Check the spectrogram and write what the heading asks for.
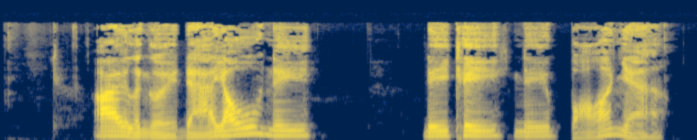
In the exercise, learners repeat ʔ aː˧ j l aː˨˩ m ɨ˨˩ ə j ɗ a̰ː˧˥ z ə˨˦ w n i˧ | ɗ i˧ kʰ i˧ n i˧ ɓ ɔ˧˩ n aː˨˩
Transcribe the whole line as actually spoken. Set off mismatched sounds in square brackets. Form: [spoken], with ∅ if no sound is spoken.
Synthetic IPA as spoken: ʔ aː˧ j l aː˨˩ [ŋ] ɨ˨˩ ə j ɗ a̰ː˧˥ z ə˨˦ w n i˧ | ɗ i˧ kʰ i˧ n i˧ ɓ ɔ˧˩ [ɲ] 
